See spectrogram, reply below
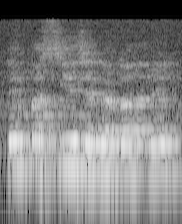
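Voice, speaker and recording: A frantic male servant on his knees begging his master for mercy, as a preacher acts him out. The pleading cries are stretched out and rise a little above the speaker's usual high voice. It is heard from a distance in a big echoing hall on a dull, lo-fi recording. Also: completely flat delivery, extremely slow, vocal fry, dark tone, slight background noise, full character voice.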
